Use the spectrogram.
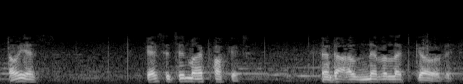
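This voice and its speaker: An actor playing a determined, lovesick young suitor, intense and earnest, in old-time radio drama style. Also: male voice, medium pitch, lively intonation, moderate pace, phone-quality sound, soft background music, close to an everyday voice. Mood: earnest, yearning. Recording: thin, noisy vintage radio recording.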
